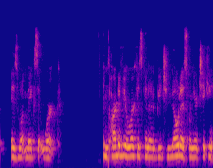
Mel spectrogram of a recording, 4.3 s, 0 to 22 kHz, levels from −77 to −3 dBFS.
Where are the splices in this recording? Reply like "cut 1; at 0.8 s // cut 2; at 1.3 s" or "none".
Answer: cut 1; at 2.2 s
